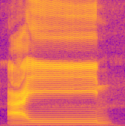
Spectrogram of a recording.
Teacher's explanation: আইন হচ্ছে হলকের মধ্যখান ঐতে উচ্চারণ হবে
